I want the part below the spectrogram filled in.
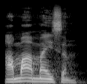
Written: AMAMAISIM

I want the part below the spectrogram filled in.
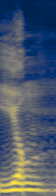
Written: Yong

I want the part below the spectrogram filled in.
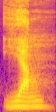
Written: Yang

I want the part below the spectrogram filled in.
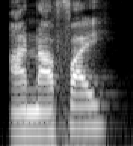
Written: ANAFAI

